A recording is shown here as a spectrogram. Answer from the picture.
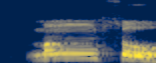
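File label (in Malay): "mengsu", Malay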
